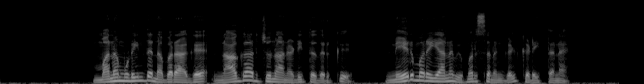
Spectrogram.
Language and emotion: Tamil, neutral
